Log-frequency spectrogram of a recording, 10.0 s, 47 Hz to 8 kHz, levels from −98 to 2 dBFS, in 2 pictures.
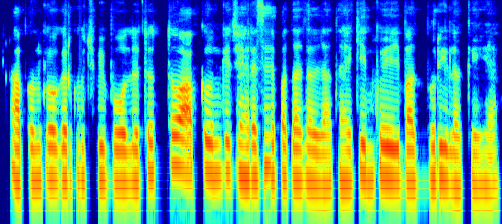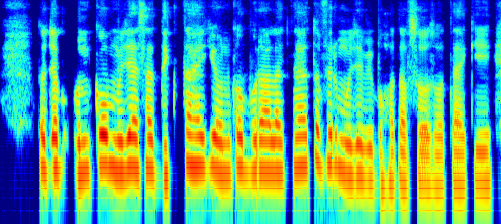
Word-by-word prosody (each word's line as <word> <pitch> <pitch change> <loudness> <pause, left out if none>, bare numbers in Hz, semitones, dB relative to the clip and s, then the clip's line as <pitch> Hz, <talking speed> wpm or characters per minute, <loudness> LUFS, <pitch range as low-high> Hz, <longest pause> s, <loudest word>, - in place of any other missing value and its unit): आप 130 - +3
उनको 135 +1 -1
अगर 135 0 -1
कुछ 135 0 -11
भी - - +1
बोल 130 0 +1
देते 130 +3 -4
हो 150 - -4
तो 180 - +1
आपको 165 -1 +3
उनके 150 +1 -3
चेहरे 140 -2 -2
से 175 +6 -5
पता 135 -1 -2
चल 130 -2 -2
जाता 120 +2 -6
है 125 - -3
कि 150 - -1
इनको 135 0 -3
ये 135 -1 +3
बात 130 -1 0
बुरी 135 0 0
लग 120 -1 -4
गई 115 -1 -6
है। 115 0 -8 0.4
तो 165 - +4
जब 170 - +6 0.2
उनको 160 +4 +7
मुझे 170 +1 +5
ऐसा 165 0 +2
दिखता 165 +6 -2
है 175 0 +4
कि 175 0 +2
उनको 155 +2 +3
बुरा 160 -1 +3
लगता 155 +2 0
है 175 - +3
तो 205 - +2
फ़िर 185 +1 0
मुझे 145 0 +1
भी 135 0 -3
बहुत 125 0 -6
अफ़सोस 115 0 -2
होता 115 +1 -5
है 115 - -2
कि 125 0 -2
140 Hz, 275 wpm, -21 LUFS, 130-160 Hz, 0.4 s, उनको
